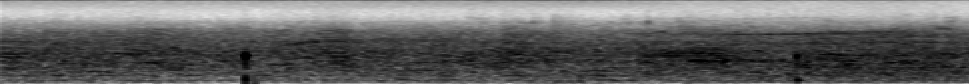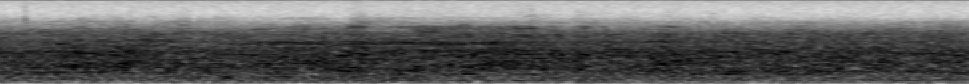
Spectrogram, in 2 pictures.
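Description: Men talk among themselves close by.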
